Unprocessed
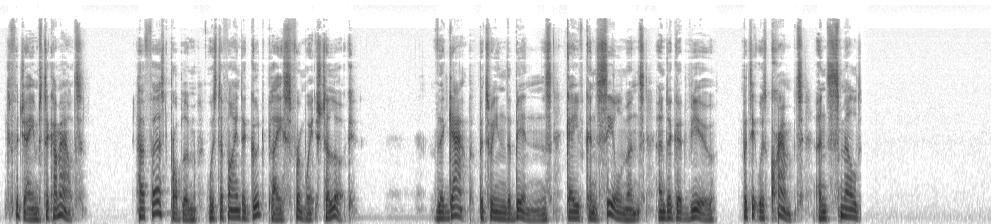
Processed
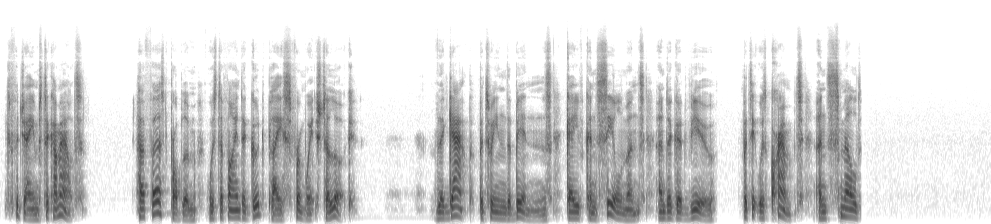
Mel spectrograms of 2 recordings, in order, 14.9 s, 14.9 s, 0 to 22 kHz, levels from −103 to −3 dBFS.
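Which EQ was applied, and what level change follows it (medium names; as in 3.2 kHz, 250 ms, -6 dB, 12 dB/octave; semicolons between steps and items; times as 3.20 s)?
band-pass 450–2500 Hz; 0.0 dB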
